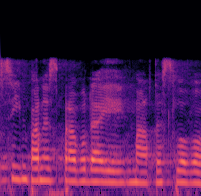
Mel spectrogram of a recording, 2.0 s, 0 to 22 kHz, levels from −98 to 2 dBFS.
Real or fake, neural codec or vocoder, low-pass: fake; codec, 16 kHz, 8 kbps, FreqCodec, smaller model; 7.2 kHz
